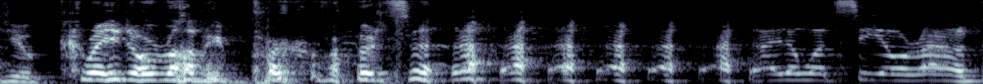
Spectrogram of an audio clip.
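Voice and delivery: acted scolding that breaks into real laughter; laughing through insult. Real, not acted. Reader cracks up while voicing insult.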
